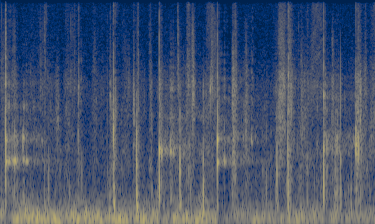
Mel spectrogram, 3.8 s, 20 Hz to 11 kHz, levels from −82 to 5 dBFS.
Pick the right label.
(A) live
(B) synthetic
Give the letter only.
A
